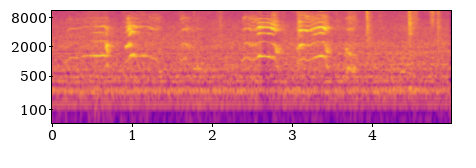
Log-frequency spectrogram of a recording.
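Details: Four-week-old black Standard Poodle puppies, a litter of eight, playing together; several thin, high, arching whines and yips come in small clusters over a steady background hum.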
